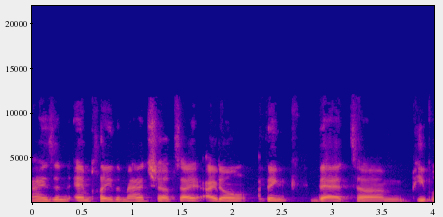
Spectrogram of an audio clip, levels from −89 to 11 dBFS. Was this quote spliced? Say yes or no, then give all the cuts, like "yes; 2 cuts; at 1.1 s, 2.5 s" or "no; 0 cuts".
yes; 3 cuts; at 1.8 s, 2.3 s, 2.7 s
